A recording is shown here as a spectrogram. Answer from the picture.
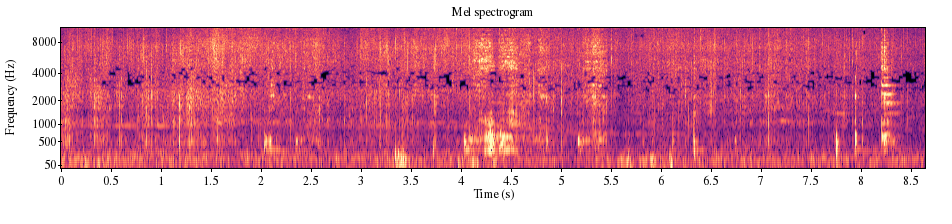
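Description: Onions, garlic and ginger paste sizzling in hot oil in a large metal kadai while a flat metal spatula stirs in turmeric powder, scraping across the pan, with a sharper knock of the spatula near the end.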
